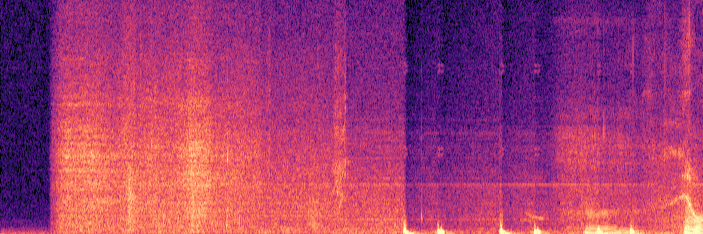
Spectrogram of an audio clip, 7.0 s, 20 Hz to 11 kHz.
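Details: Staged TV commercial: a teenage boy listens to his own heartbeat with a stethoscope. Rubbing noise at first, then regular low thumps at roughly 60 beats a minute.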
